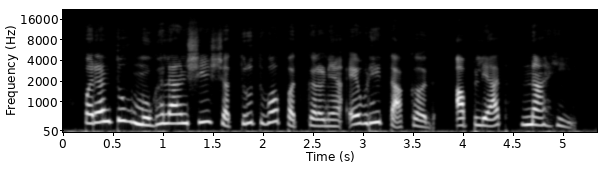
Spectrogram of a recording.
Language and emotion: Marathi, neutral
